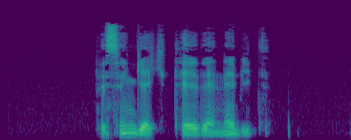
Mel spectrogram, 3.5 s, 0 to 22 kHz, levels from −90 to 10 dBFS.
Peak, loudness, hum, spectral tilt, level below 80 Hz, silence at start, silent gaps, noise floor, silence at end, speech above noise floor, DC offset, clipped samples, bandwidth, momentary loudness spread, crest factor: -8 dBFS; -26 LUFS; none; -3.5 dB/octave; -68 dBFS; 0.95 s; none; -75 dBFS; 0.85 s; 49 dB; under 0.1%; under 0.1%; 11.5 kHz; 7 LU; 22 dB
